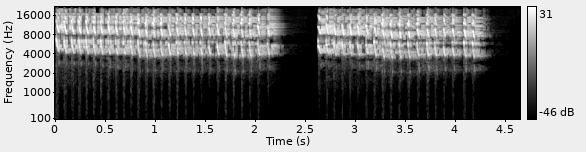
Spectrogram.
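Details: Brown cililin 'tembakan' song, prized as training material for songbirds: two loud, very high, rapid buzzy trills of even pulses, each about two seconds, separated by a brief silence.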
